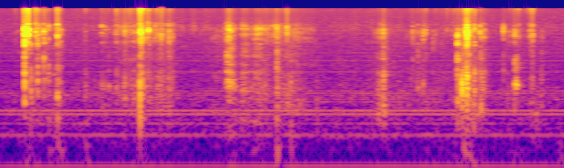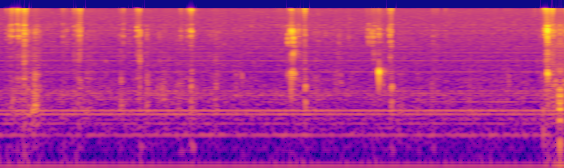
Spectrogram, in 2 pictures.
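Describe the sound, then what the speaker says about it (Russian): Crunchy cherry pie pastry crackles as it is pressed and chewed close up, giving irregular crisp snaps and crunches over a quiet background. "Смотрите, прям так нажимаешь, это хрустит."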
